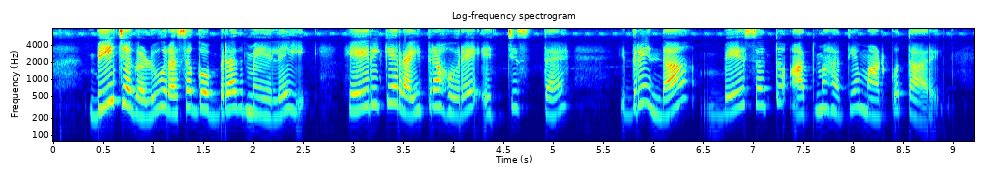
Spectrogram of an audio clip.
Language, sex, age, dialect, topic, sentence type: Kannada, female, 18-24, Mysore Kannada, agriculture, statement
